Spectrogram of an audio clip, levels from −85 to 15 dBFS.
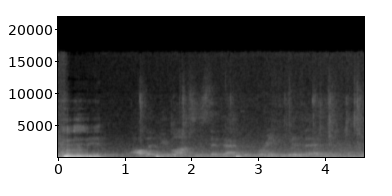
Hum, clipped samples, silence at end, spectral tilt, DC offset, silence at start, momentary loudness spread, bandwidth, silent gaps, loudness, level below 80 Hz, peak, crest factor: none; under 0.1%; 0 s; -7 dB/octave; under 0.1%; 0 s; 13 LU; 17 kHz; none; -25 LUFS; -48 dBFS; -2 dBFS; 22 dB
